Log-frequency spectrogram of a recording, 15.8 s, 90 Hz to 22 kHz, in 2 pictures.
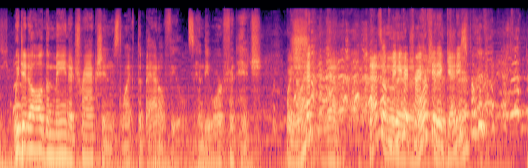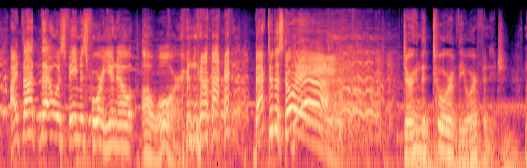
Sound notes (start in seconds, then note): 7.3 audience laughing; 11.2 laughs; 12.6 ominous music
